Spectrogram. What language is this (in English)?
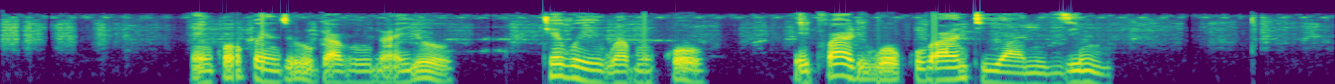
Ganda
